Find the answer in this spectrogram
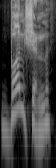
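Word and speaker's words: Bündchen: Now, if you missed the Tom Brady Giselle Bundchen song, the Brady Bunchen, which I can't believe no one had ever done that.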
